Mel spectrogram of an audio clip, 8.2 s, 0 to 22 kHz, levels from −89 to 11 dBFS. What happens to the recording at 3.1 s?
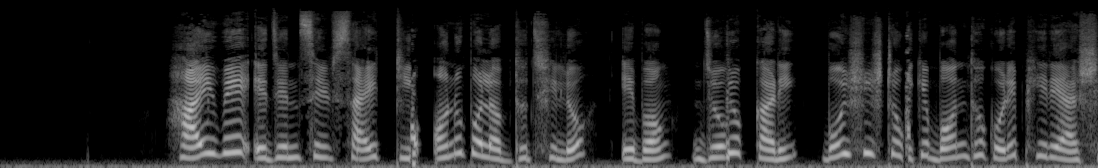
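A likely broken MP3 bit reservoir: frames dropped out, so the next frame decoded another frame's bytes. From 3.06 to 3.11 s, between "হাইওয়ে এজেন্সির" and "অনুপলব্ধ ছিল এবং", the speech jumps ahead through a short garbled stretch, fitting roughly two 24 ms frames.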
